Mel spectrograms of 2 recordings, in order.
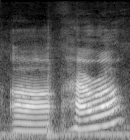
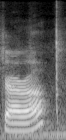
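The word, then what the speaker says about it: Jera: And this is what's coming up for you, which is Hera, or it can be pronounced Jara.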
